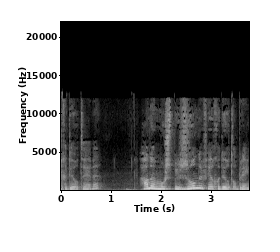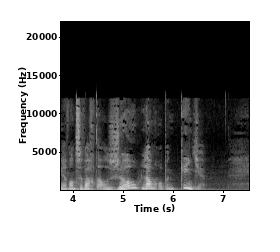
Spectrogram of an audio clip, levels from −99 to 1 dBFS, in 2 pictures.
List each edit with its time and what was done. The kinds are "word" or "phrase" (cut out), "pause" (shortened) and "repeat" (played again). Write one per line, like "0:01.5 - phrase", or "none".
0:01.5 - pause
